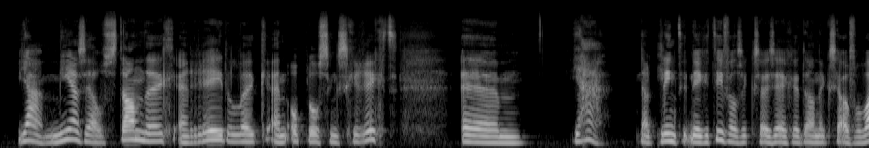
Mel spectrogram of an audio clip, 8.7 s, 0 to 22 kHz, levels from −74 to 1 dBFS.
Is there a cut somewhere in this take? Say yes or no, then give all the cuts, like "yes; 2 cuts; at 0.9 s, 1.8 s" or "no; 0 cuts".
no; 0 cuts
